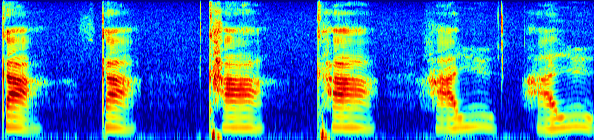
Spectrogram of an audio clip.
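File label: consonants k, yancheng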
